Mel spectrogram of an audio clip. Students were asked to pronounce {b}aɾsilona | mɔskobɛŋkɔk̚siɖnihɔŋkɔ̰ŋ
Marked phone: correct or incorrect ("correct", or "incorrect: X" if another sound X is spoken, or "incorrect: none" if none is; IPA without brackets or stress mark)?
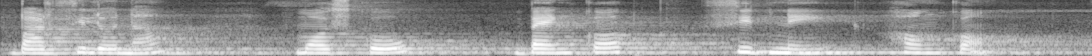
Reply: correct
